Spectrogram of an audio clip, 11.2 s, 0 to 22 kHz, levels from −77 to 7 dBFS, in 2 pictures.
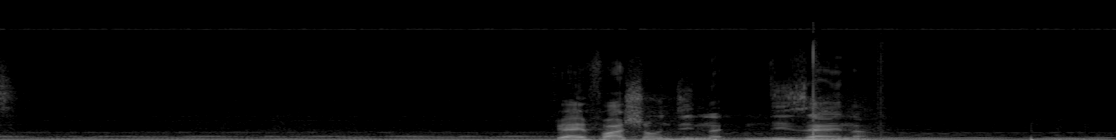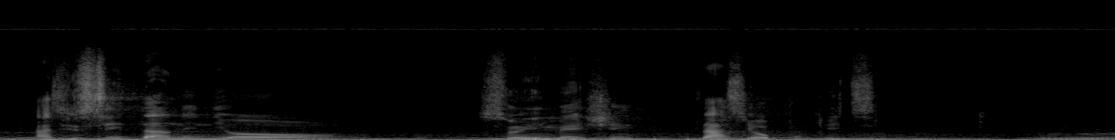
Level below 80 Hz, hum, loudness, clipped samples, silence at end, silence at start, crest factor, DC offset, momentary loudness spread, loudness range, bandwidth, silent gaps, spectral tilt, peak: -54 dBFS; none; -42 LUFS; under 0.1%; 0 s; 0 s; 28 dB; 0.8%; 15 LU; 3 LU; 18 kHz; none; -5 dB/octave; -14 dBFS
